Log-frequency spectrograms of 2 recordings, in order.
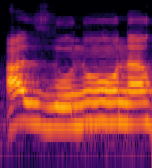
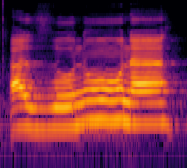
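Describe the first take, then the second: First: The final vowel is short, joined to the next word. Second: The final vowel is held long at a stop. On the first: "jika dibaca wasol, nanya dibaca pendek" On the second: "jika dibaca waqaf, nanya tetap dibaca panjang"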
